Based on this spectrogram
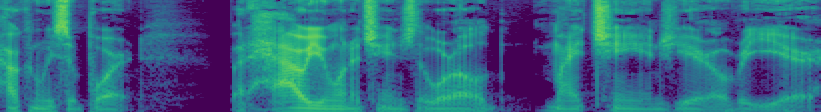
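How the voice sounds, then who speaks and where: Vocal fry runs through this fairly quick delivery in an American accent. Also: man. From US Midwest (hockey town, South Dakota). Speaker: war veteran and outdoor adventurer. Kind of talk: casual interview storytelling. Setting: conference center room. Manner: animated; fast.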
